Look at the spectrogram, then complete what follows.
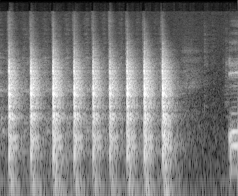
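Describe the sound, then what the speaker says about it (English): A knife minces a fresh garlic clove on a cutting board in nine quick, evenly spaced chops, crisp and close, followed by a short pause and a faint clatter at the end. "I've got a clove of garlic for my kale. I'm going to mince that guy up."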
